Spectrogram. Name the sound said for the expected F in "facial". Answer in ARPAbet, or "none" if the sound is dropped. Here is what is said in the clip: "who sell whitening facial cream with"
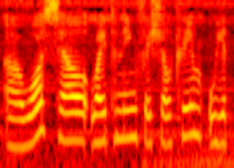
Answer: F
